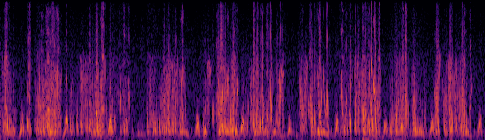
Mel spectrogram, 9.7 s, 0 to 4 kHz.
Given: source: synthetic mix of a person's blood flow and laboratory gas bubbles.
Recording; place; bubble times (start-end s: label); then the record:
Doppler ultrasound of blood flow; precordium
0.00-0.34 s: bubbles
0.50-0.64 s: bubbles
0.67-1.24 s: bubbles
1.37-2.62 s: bubbles
2.90-3.72 s: bubbles
4.03-4.78 s: bubbles
4.88-5.71 s: bubbles
5.96-6.59 s: bubbles
6.77-7.61 s: bubbles
7.76-8.53 s: bubbles
8.66-9.45 s: bubbles
From the record:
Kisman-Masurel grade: 444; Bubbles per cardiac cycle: continuous sound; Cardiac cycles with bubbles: 100%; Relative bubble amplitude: maximal (0.775 to 0.999); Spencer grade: 4 (maximum detectable bubble signal sounding continuously throughout systole and diastole of every cardiac period, and overriding the amplitude of the normal cardiac signals); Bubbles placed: only in the low amplitude regions of the cardiac cycle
